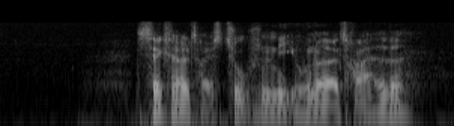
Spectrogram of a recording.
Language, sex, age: Danish, male, 46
